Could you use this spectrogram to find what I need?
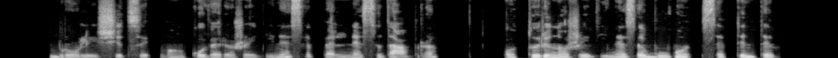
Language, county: Lithuanian, Šiauliai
